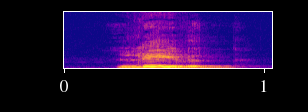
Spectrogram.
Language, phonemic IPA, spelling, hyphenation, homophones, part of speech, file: Dutch, /ˈleːu̯.ə(n)/, leeuwen, leeuw‧en, Leeuwen, noun, Nl-leeuwen.ogg
- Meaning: plural of leeuw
